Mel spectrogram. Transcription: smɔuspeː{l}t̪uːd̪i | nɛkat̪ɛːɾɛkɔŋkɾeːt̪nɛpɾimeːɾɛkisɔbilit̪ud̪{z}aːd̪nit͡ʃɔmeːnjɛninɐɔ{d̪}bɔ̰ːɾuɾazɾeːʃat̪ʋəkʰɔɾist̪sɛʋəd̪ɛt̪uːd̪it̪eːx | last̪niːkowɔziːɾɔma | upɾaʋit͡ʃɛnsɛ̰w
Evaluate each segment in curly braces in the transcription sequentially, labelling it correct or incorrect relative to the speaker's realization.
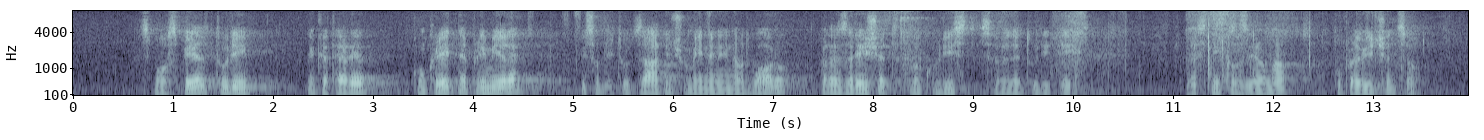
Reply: correct, correct, correct

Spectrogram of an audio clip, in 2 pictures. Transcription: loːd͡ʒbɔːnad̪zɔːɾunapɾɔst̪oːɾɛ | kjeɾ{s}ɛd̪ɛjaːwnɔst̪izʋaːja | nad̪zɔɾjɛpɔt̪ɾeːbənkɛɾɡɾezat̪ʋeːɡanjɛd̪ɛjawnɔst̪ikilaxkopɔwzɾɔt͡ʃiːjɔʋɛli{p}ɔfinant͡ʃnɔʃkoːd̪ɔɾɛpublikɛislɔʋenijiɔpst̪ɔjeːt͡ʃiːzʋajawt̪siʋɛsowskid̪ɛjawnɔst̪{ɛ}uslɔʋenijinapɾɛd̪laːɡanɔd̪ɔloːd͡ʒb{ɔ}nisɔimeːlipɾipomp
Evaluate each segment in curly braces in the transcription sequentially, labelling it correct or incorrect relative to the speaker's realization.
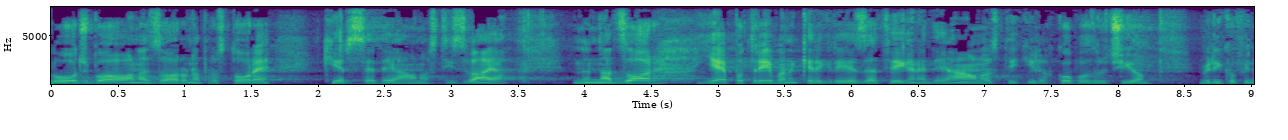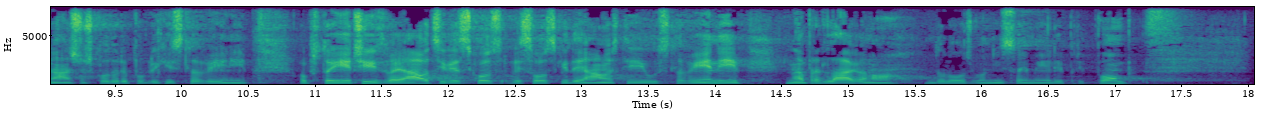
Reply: correct, incorrect: k, incorrect: i, correct

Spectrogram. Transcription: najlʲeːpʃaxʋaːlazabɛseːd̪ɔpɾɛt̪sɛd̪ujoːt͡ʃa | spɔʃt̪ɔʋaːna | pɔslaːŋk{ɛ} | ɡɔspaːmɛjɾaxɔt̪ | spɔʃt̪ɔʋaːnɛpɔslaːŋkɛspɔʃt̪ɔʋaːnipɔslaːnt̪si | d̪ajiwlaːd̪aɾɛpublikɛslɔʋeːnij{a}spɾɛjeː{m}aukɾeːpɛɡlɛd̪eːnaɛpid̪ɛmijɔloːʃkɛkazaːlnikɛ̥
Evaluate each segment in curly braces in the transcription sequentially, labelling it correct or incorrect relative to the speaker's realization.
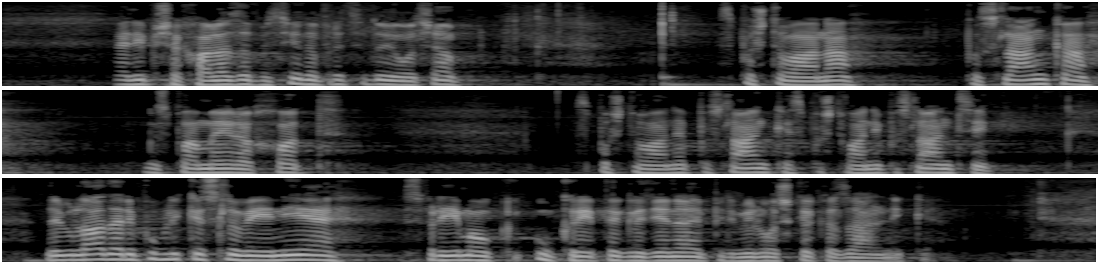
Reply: incorrect: a, incorrect: ɛ, correct

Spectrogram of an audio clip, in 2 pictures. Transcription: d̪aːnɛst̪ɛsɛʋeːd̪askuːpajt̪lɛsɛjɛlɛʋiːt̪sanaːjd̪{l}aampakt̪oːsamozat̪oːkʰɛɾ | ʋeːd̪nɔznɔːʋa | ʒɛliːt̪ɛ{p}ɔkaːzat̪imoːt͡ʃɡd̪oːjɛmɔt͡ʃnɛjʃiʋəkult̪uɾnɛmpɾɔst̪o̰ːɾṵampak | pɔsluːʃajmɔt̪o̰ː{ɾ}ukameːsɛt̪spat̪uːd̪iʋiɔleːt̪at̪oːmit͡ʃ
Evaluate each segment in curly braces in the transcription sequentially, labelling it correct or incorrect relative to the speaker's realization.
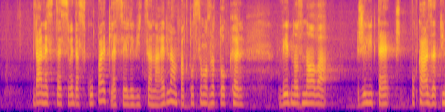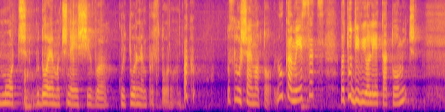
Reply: correct, correct, incorrect: l

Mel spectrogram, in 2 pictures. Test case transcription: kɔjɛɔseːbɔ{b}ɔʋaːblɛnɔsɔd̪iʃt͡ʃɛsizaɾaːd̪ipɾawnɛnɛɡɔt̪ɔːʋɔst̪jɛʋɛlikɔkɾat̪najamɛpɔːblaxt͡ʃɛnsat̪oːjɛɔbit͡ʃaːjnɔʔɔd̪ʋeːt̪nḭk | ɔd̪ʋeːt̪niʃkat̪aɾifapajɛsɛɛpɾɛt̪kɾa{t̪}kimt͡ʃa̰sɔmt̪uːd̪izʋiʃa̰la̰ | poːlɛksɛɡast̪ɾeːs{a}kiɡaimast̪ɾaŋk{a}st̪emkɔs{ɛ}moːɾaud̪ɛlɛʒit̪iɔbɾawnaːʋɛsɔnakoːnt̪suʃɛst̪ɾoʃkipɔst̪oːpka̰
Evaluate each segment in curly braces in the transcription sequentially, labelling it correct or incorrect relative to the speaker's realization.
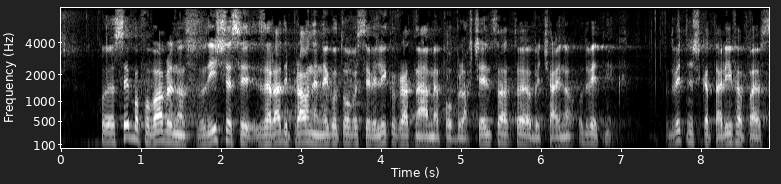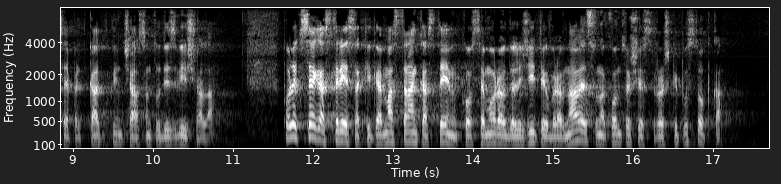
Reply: incorrect: p, correct, correct, correct, correct

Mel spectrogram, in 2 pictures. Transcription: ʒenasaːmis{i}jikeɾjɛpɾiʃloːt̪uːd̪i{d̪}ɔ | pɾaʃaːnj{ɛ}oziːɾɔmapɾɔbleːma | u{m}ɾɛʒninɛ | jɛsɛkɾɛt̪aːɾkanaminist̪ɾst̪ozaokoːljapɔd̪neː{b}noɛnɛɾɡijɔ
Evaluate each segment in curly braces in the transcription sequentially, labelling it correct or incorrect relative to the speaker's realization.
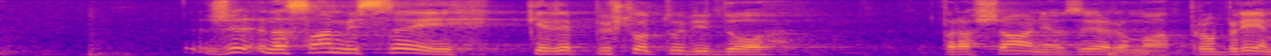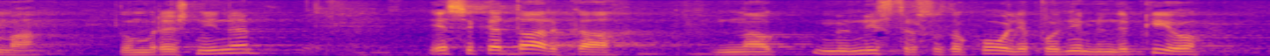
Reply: incorrect: ɛ, correct, incorrect: a, correct, correct

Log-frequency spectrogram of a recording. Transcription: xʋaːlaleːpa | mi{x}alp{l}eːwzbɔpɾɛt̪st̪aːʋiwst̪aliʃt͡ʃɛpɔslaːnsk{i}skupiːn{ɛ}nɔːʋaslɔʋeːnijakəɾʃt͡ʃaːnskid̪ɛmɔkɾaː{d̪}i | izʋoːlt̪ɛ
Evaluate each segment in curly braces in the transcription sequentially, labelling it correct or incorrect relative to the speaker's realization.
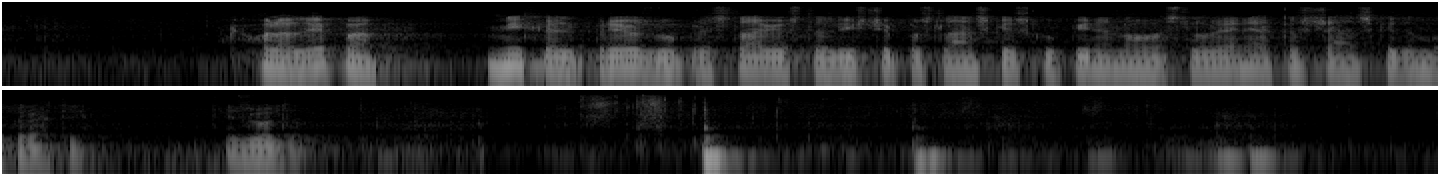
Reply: correct, incorrect: ɾ, incorrect: ɛ, correct, incorrect: t̪

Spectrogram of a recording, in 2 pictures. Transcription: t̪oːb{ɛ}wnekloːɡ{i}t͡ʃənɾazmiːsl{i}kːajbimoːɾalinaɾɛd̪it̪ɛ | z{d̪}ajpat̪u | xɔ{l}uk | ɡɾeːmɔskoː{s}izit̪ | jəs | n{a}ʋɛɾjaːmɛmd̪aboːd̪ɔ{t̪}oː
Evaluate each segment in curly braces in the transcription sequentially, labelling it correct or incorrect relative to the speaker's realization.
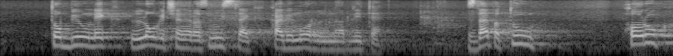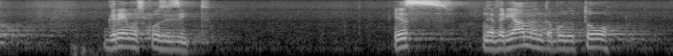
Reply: incorrect: i, correct, incorrect: ɛ, correct, incorrect: ɾ, incorrect: z, incorrect: ɛ, correct

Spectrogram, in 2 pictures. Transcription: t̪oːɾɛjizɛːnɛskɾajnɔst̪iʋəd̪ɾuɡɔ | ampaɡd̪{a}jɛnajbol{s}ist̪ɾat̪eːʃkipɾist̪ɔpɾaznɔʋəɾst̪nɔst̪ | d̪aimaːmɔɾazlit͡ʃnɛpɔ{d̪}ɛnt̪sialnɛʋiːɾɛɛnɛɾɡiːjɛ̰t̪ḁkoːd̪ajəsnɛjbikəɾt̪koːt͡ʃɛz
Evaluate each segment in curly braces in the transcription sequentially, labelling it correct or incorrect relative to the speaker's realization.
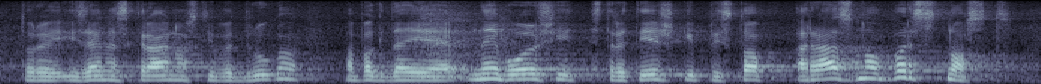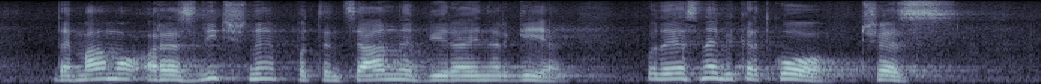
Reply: correct, incorrect: ʃ, incorrect: t̪

